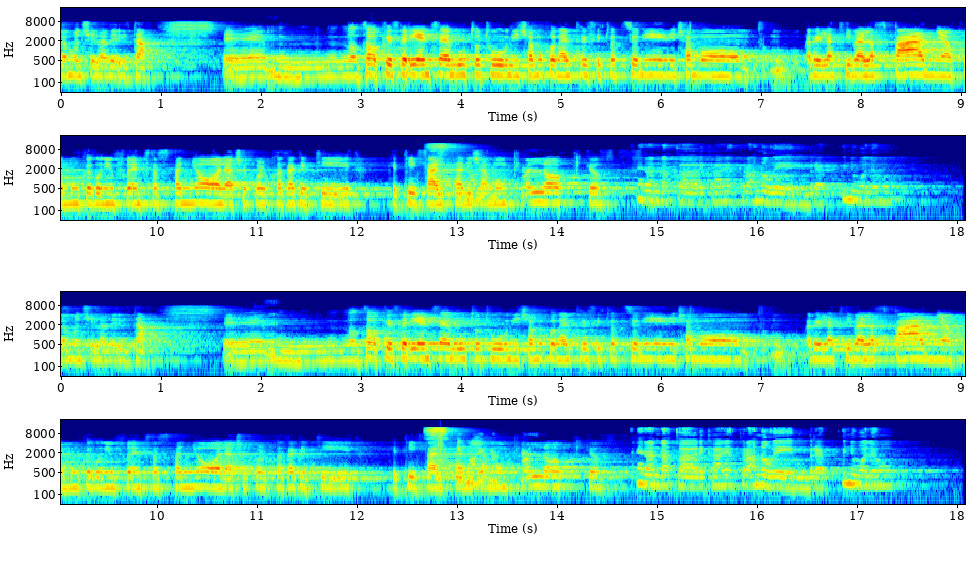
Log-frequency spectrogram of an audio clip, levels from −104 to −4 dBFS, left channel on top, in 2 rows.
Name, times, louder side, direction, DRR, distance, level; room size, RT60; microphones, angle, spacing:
voice 1, 0.0-11.9 12.5-14.0 14.3-14.5, left 4 dB, 40° left, 12 dB, 0.5 m, -34 dB
voice 2, 12.7-13.9 14.8-17.4, right 6 dB, 45° right, 10 dB, 0.4 m, -42 dB
17.0 x 12.5 x 3.1 m, 2.3 s
head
